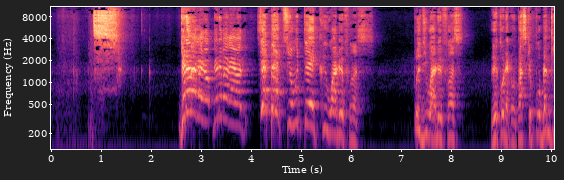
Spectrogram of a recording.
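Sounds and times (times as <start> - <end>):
man hissing breath: 0.8 - 1.5.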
